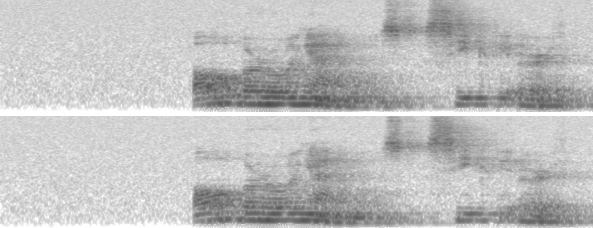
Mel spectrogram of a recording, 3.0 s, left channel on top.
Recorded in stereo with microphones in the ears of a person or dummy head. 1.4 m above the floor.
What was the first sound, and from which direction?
A man speaking, 35° left (ahead or behind).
